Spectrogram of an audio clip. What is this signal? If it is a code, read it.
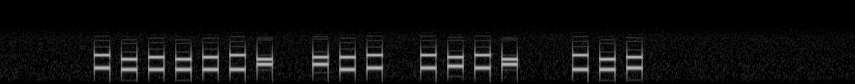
DTMF, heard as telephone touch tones, dialled by machine, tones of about 150 ms. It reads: 612123* 026 686* 315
